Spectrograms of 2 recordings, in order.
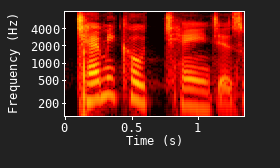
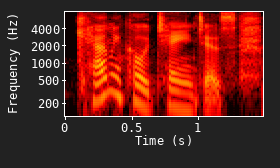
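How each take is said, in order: First: The first word begins with a ch sound. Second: The first word begins with a k sound. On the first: "but she said chemical changes" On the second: "It was chemical changes"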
